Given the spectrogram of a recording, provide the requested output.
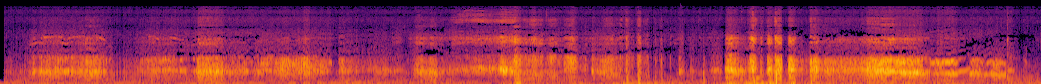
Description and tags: scary breath
Creepy, Horror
